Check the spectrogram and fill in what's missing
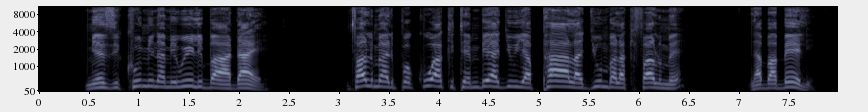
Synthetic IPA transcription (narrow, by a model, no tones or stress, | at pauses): miɛzikuminamiwiliɓaːɗajɛ | m̩falmɛalipɔkuwaːkitɛmbɛaʄuːjapaːlaʄumbalaki̥falumɛ | laɓaɓɛlḭ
